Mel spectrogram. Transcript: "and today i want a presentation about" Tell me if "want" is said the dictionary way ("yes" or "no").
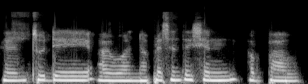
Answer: no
